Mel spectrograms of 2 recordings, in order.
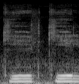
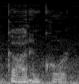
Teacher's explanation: which are created with the help of the tongue against the vellum. There is a voiceless velar sound represented by the symbol k, which occurs not only in kale, but is also found in initial sounds in car and core.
